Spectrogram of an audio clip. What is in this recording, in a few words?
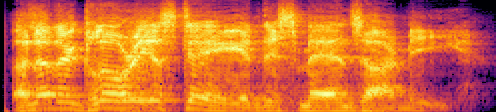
generic robot hello; mrgutsy; npc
